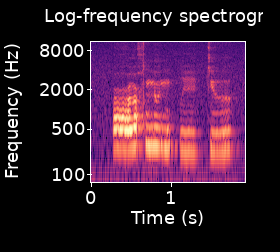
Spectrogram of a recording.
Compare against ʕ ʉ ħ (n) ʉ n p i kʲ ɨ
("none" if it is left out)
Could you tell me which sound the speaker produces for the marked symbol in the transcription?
n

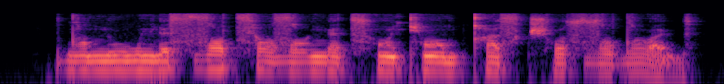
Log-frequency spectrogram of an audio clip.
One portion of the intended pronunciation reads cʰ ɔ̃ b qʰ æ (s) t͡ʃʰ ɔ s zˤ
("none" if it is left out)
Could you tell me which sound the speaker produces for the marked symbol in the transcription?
s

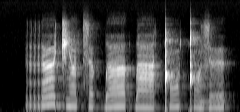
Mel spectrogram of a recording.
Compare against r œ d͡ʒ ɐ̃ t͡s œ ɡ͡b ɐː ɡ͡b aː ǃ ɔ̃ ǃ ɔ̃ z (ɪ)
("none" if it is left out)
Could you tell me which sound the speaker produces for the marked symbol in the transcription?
ʏ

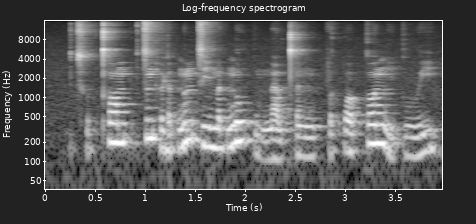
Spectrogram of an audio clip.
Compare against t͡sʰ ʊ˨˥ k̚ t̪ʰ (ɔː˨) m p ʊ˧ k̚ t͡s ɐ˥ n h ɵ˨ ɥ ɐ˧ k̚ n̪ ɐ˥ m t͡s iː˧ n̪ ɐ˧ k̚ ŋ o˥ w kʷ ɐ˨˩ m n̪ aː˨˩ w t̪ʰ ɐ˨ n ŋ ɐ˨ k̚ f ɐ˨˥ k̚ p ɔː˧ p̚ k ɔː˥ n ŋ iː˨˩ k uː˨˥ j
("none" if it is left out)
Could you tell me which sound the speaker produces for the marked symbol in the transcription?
ɔː˥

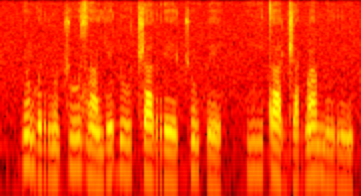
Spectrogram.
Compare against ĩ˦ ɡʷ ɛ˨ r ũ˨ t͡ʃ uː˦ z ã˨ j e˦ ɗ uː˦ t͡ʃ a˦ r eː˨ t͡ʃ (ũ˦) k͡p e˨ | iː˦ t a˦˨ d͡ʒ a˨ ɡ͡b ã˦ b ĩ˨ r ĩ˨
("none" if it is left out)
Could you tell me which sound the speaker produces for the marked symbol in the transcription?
ũ˦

